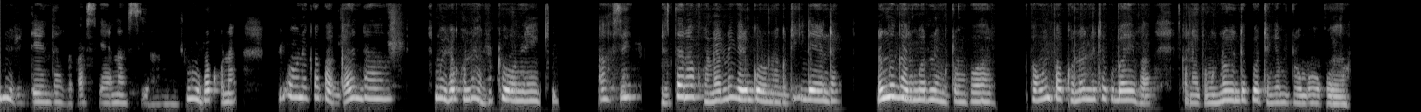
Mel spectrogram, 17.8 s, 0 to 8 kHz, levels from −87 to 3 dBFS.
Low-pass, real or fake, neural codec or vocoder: 7.2 kHz; fake; vocoder, 44.1 kHz, 128 mel bands, Pupu-Vocoder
